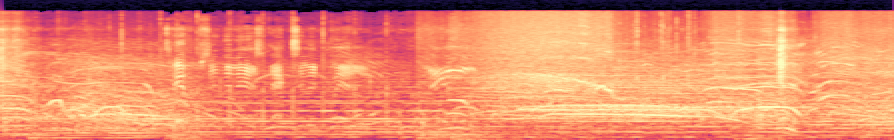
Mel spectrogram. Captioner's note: sound of the Master of Ceremonies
